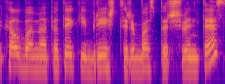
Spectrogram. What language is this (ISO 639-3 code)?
lit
